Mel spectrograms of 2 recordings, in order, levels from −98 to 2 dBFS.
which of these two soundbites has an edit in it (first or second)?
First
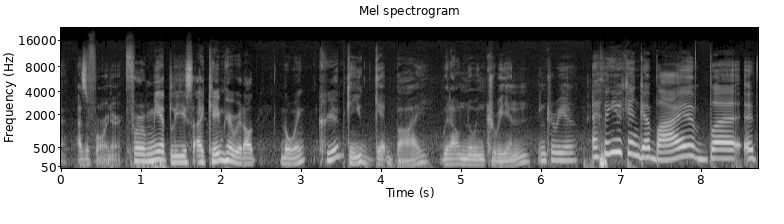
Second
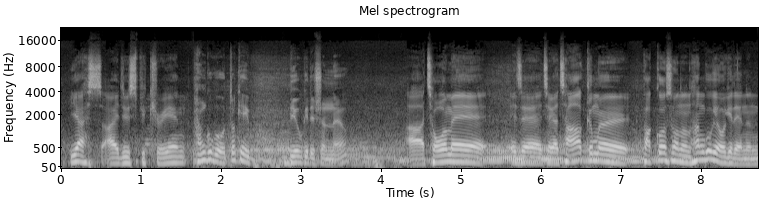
first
